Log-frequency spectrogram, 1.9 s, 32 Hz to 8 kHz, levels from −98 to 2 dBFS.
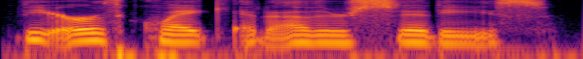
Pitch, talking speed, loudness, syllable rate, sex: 145 Hz, 155 wpm, -20 LUFS, 5.2 syllables/s, female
